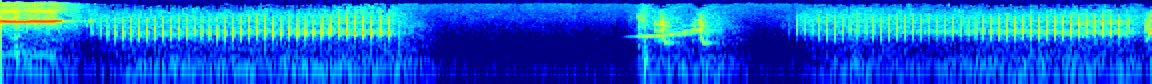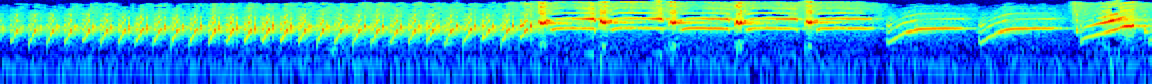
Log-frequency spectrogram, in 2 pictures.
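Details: Malinois canary opening with a short whistle and a low soft trill, a pause, then a quickening rolled trill rising into loud repeated swooping whistles.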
